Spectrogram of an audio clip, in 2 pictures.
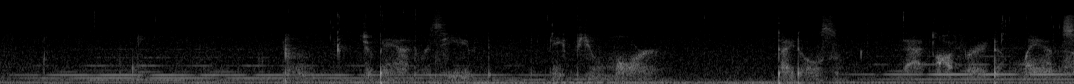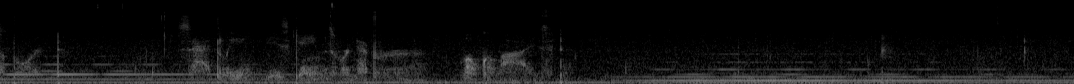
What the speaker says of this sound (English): Do you prefer the sounds of the rain?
